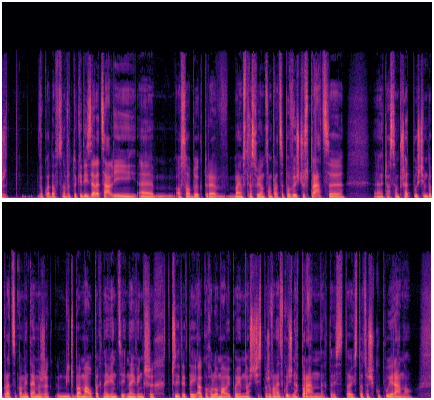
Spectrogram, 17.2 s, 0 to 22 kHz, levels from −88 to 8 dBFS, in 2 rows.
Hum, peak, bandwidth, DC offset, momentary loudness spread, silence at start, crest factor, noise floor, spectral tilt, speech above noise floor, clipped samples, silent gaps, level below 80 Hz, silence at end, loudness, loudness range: none; -2 dBFS; 17 kHz; under 0.1%; 8 LU; 0 s; 20 dB; -46 dBFS; -4.5 dB/octave; 25 dB; under 0.1%; none; -50 dBFS; 0 s; -21 LUFS; 1 LU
